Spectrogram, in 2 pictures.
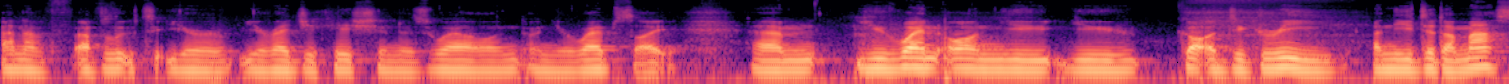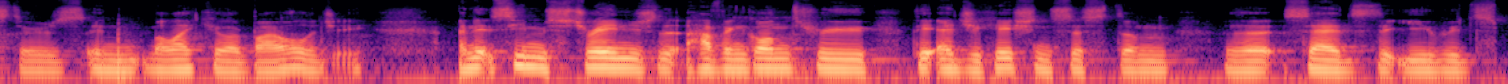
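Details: Adult male interviewer; normal speech.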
